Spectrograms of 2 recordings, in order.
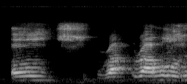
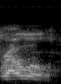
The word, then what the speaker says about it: Raul: Rahul, like, you know that Brazilian soccer player? Carlita, you know, you just don't say the H, okay? It's Raul. Oh, Raul.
